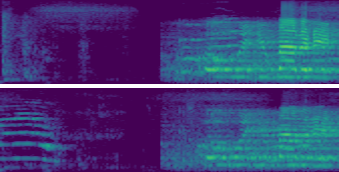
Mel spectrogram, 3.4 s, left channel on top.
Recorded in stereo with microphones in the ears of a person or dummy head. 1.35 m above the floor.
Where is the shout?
40° left (ahead or behind), 1.8 m; by 3.3 s 20° left (ahead or behind), 0.6 m.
